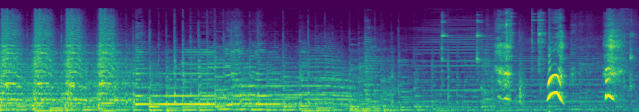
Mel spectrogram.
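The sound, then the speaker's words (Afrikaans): A startled gasp in an Afrikaans crime drama scene comes near the end as a few short, sharp breathy intakes, after a long stretch of low, steady background sound. “Skrik. Ek het julle nie hoor inkom nie.”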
